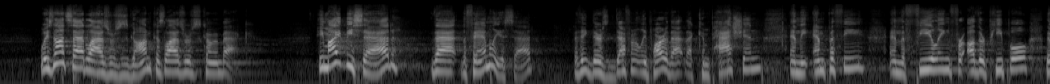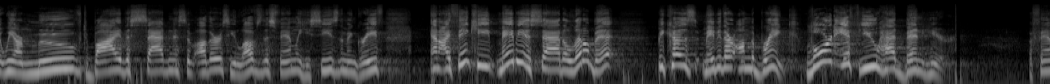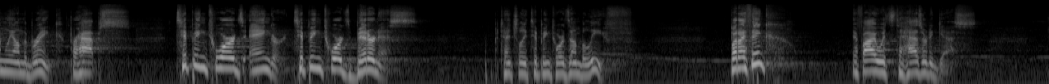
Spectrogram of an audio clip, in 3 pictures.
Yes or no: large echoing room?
yes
